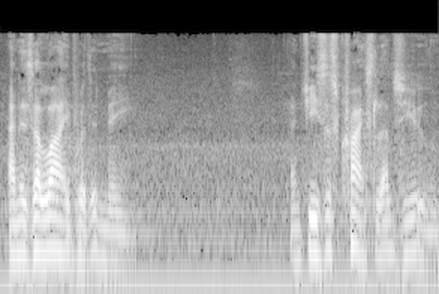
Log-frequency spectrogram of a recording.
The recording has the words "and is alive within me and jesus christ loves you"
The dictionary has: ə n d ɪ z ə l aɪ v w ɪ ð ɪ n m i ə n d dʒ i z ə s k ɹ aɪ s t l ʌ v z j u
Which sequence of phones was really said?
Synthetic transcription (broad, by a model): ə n ɪ z ə l aɪ v w ɪ ð ɪ n m i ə n dʒ i z ə s k ɹ aɪ s t l ʌ v z j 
